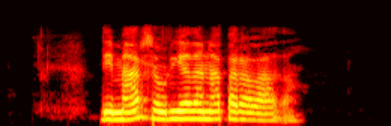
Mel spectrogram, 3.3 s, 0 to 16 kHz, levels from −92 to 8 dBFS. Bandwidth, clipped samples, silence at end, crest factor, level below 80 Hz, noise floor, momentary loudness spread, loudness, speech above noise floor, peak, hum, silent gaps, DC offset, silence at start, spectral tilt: 7 kHz; under 0.1%; 0.8 s; 14 dB; -56 dBFS; -83 dBFS; 11 LU; -15 LUFS; 69 dB; -2 dBFS; none; none; under 0.1%; 0.85 s; -6 dB/octave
